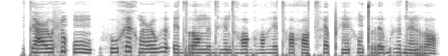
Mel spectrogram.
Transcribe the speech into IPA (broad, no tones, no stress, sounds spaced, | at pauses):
t e ʕ u ħ ũ ʔ ũ | h u x ɛ x ũ ʕ u ɦ ɘ ʔ e d r ɒ ŋ ɘ dʱ ẽ dʱ ɒ ɡʱ ɒ ɦ e tʰ ɒ x ɒ t͡sʰ ɛ pʰ ẽ h ũ t r ɘ bʱ ɘ d ɛ̃ r ɒ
